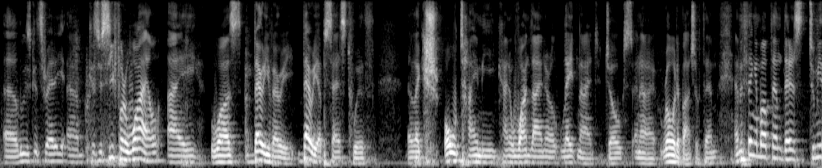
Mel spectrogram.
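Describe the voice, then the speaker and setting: A young man from Russia performing a stand-up comedy set in a club, talking animatedly and swinging between quick and drawn-out delivery. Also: mid-range voice, a little mellow, a little hiss or hum. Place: comedy club with live audience.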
